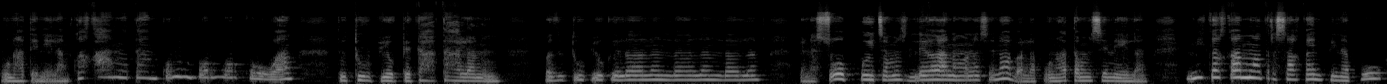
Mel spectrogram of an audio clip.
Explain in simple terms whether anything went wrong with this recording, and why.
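The speech sounds rough and grainy from start to finish, with a noisy, sandy texture around the tones where they should sound smooth, even though the treble is not cut off. This is most likely Opus compression. At a low data rate, Opus in its music mode keeps the overall level of each frequency range but fills in missing detail with copied or random noise, which causes that grainy roughness.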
